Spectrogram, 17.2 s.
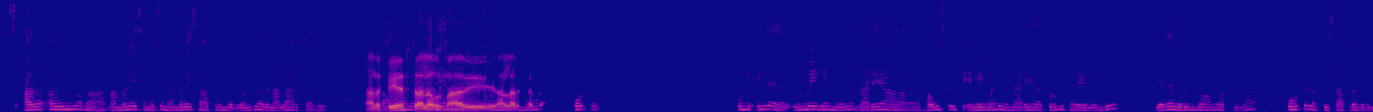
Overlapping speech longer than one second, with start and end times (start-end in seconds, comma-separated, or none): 4.7-6.7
